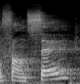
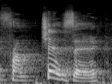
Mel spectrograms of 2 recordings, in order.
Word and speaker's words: Francese: Today I'm honoring a request from lady time chicken franches or actually there's two pronunciations. French is chicken fron and Italian is chicken franchise and I kind of did a mix of the two.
